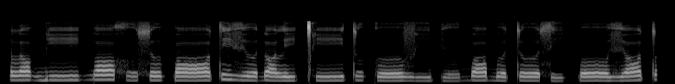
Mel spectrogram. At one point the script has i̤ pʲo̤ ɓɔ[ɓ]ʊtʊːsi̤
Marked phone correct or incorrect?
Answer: correct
